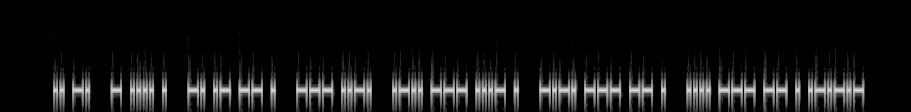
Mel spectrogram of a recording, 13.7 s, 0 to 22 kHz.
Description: Morse code, heard as a keyed tone, about 25 wpm, 700 Hz. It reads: IN THE NAME OF LOVE COME HOME.
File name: practice / 25wpm / Sentences with 3-Word Phrases - 25wpm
